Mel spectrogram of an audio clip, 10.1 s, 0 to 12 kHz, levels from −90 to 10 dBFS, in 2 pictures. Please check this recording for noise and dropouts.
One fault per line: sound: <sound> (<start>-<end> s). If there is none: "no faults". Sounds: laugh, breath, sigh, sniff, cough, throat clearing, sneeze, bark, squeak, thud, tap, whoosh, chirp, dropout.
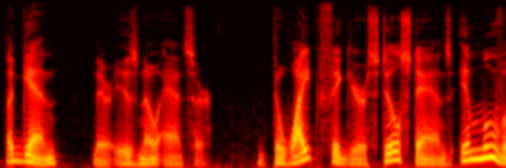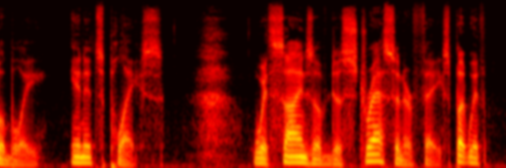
no faults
